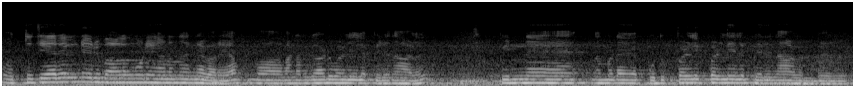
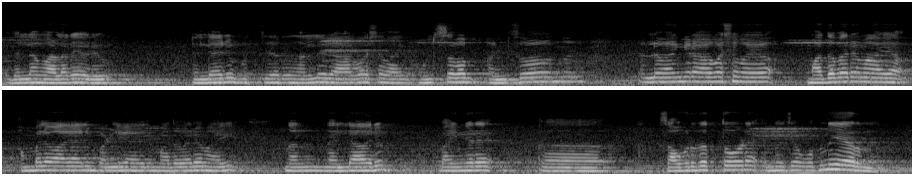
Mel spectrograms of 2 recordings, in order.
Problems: constant background noise, low volume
